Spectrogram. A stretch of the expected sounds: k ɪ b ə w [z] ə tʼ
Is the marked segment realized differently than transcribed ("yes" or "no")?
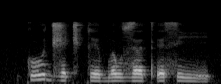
no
